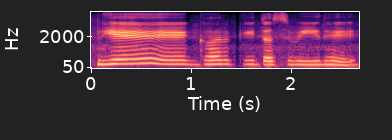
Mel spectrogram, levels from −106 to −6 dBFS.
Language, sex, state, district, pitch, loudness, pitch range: Hindi, female, Madhya Pradesh, Bhopal, 210 Hz, -16 LUFS, 195-215 Hz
